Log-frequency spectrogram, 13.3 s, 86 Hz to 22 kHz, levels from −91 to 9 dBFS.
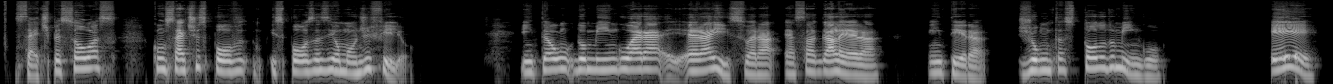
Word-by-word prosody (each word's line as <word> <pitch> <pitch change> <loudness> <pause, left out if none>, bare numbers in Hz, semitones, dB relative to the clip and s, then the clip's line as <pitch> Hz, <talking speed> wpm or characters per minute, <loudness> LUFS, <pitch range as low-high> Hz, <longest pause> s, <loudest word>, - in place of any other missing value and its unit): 7 - - -5
pessoas 240 +5 0 0.3
com 240 -1 0
7 215 +1 +2
espov 210 -5 0 0.2
esposas 200 +2 -1
e 225 - +1
um 205 - +1
monte 185 -2 -2
de 240 - +1
filho. 250 - -4 1.2
Então 220 +4 0
domingo 225 +1 +1
era 230 0 +4
era 210 +3 +4
isso. 180 -5 -3
Era 165 -1 -1
essa 175 +4 -4
galera 165 -7 +3 0.5
inteira 180 -7 -2 0.3
juntas 215 +4 0
todo 245 +3 +2
domingo. 155 - -4 1.1
E 220 - +3
210 Hz, 110 wpm, -23 LUFS, 185-230 Hz, 1.2 s, era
